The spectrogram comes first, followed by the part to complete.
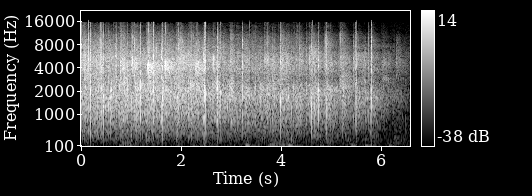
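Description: An audience applauding, a dense, steady patter of many hands clapping that thins and fades out near the end.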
